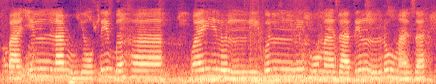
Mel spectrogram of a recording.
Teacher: memasukkan nun sukun atau tanwin ke huruf berikutnya tanpa disertai dengung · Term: Idgham bilaguna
